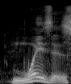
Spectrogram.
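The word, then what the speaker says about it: Moisés: And it's Moses, but there's an I in there as well. – Moises. – So, yeah. Moises. Sounds like Jackie Gleason.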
